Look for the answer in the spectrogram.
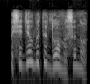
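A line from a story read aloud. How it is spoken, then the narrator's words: Sighing. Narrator (Russian): вздохнула Инала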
